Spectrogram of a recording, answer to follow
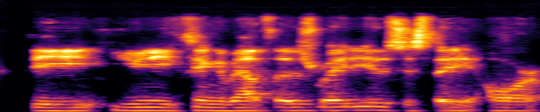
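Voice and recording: With vocal fry and a slightly husky edge, a man speaks at medium pitch with little pitch movement.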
